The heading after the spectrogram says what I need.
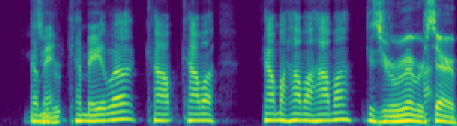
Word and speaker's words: Kamala: I honestly don't know a lot about Harris, but I do know that, well, first I know how to pronounce her name. Kamala, Kamahama.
